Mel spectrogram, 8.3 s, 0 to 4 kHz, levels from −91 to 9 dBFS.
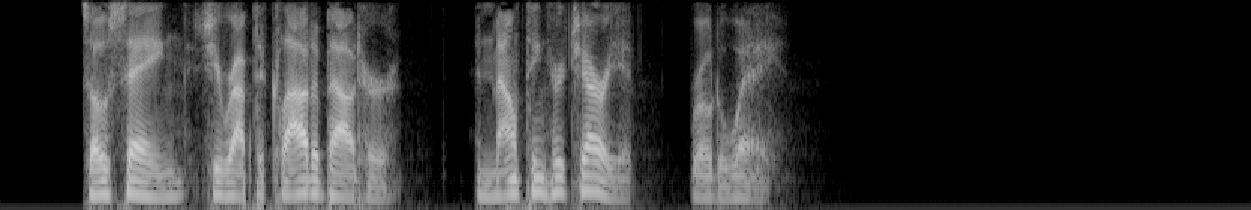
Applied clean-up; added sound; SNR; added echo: none; none; none; none.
